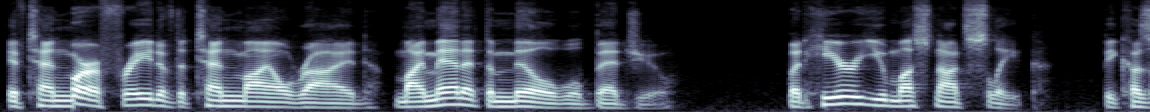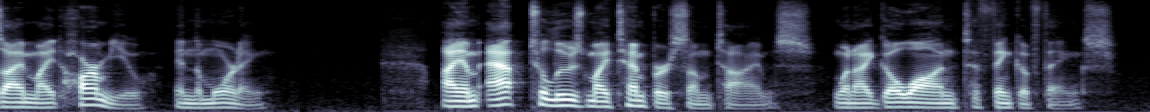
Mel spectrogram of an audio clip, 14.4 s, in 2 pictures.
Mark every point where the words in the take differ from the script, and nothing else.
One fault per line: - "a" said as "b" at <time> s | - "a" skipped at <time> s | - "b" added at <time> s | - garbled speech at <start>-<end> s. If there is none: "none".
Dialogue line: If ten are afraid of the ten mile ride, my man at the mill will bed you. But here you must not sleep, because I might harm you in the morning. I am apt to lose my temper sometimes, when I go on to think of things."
none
